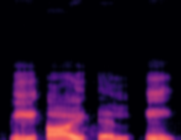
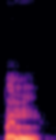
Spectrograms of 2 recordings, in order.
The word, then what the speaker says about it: pile: p i l e but you're writing I and you're not pronouncing it e you're not saying pill pill is p i l l that means a tablet but pile is it has an e at an end which is not pronounced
